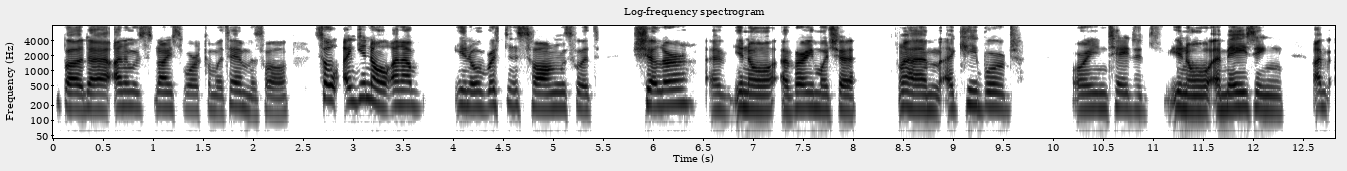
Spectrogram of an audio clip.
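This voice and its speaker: A woman's voice: on the low side, clear, resonant tone, no echo, clean studio sound. An older woman from Ireland, a singer interviewed as a guest, talking in a rambling way with many fillers and restarts while chewing gum. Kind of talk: casual interview chat.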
